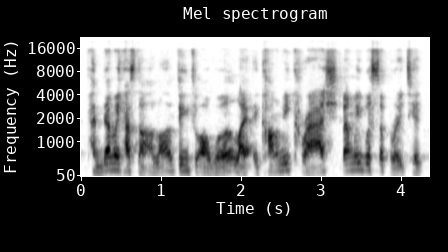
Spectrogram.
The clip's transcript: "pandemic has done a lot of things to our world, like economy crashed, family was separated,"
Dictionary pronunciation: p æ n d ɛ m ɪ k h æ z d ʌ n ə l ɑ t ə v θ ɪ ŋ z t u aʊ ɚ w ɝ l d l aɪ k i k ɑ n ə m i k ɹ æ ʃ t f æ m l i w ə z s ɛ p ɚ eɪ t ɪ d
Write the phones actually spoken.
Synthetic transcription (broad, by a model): p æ n d ɛ m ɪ k h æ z d ʌ n ə l ɑ t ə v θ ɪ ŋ t u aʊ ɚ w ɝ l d l aɪ k i k ɑ n ə m i k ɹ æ ʃ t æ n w i w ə s ɛ p ɚ eɪ t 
